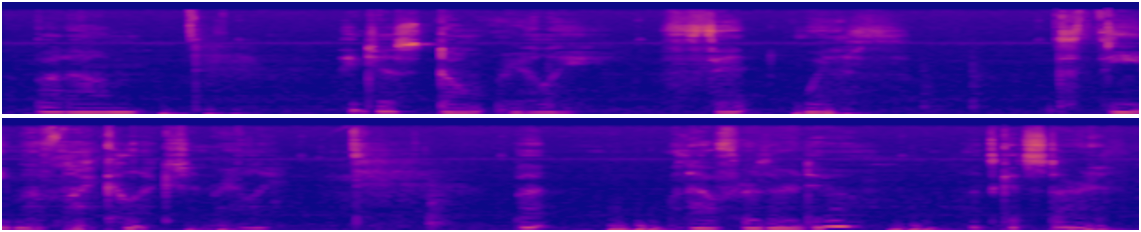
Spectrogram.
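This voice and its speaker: A man whispers at a very slow pace. He leaves long, frequent pauses. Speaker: ASMR creator, watch collector. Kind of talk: soft-spoken ASMR show-and-tell. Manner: soft-spoken.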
